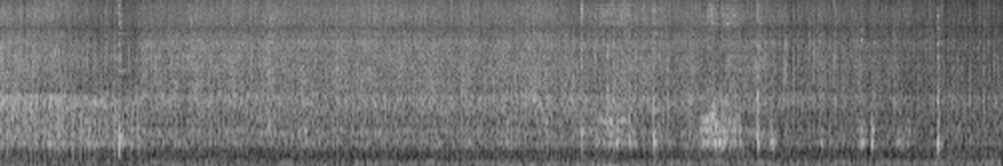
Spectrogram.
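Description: Freshly added ground spice paste (soaked dried red chillies and cumin) sizzling in hot mustard oil in a kadai, stirred with a metal spatula that scrapes and taps the pan a few times. The sizzle is loud at first and slowly dies down.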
